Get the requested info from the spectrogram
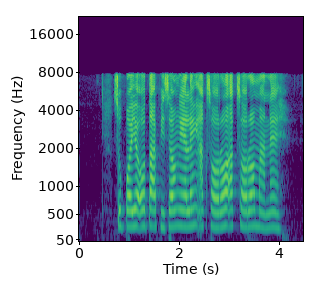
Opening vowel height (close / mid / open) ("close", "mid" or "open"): close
